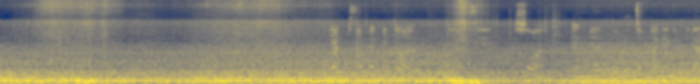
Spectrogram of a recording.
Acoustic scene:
car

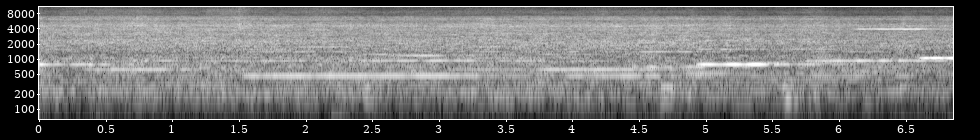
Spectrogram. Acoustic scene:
cafe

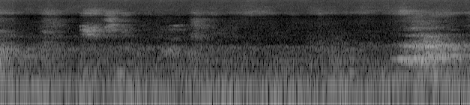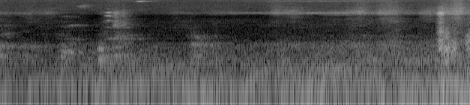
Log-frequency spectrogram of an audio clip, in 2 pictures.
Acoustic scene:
elevator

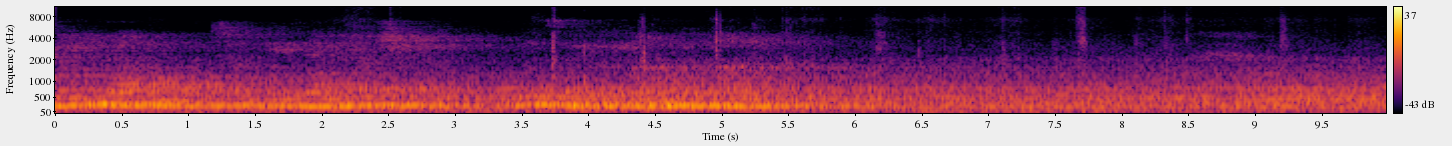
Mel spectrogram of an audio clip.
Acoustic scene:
subway station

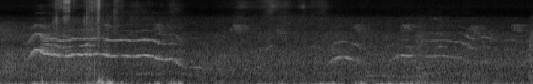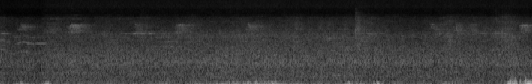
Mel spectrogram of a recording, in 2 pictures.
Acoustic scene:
residential area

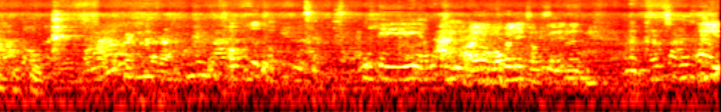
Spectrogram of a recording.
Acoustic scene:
restaurant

